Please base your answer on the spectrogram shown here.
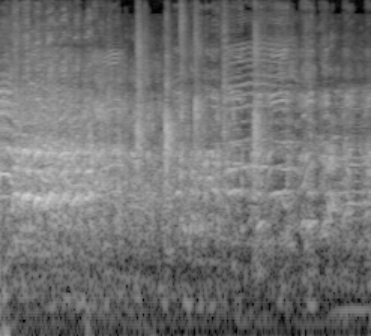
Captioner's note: audience laughing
